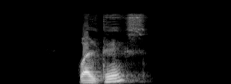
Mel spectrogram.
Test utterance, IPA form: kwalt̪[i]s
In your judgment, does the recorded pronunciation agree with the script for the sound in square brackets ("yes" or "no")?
no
